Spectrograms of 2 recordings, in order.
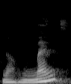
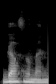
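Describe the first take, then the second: First: Government wrongly said as govern-MENT; government with the weight pushed onto -ment; stress on last syllable. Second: Government as GOV-ernment, falling; Government stressed at the start, dropping away; stress on first syllable. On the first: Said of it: "Not government". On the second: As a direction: punch GOV in Government, keep -ment weak. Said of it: "the stress is on the first word". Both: Shown as a demonstration.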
